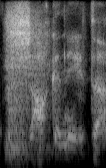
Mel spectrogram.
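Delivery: breathy whispered echo; whispering. Real, not acted. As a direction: whisper the name back. Echoes the name in a whisper.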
